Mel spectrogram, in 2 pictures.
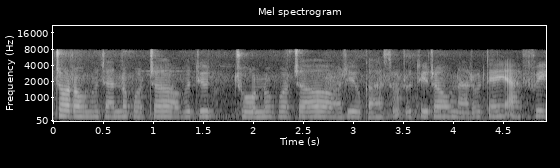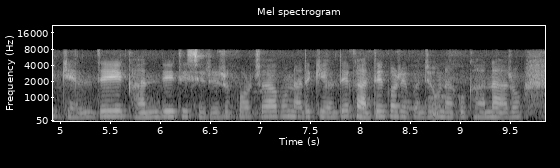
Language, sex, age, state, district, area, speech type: Nepali, female, 18-30, West Bengal, Darjeeling, rural, spontaneous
